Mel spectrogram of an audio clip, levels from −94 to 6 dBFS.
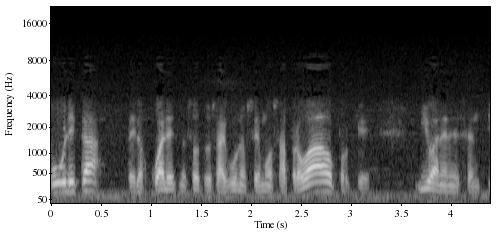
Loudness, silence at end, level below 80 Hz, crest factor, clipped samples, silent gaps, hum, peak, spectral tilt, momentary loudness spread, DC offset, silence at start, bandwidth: -23 LUFS; 0.1 s; -58 dBFS; 18 dB; under 0.1%; none; none; -4 dBFS; -8 dB/octave; 17 LU; under 0.1%; 0 s; 7.8 kHz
